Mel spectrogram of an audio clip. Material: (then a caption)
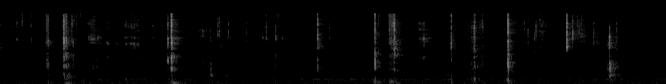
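Soap. A solid pink oval bar of dry soap, held in the palm, is shaved with a metal utility blade. A rapid series of quiet, bright, crisp scraping crackles follows, each short and dry with no ring. Soap flakes peel off the bar.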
